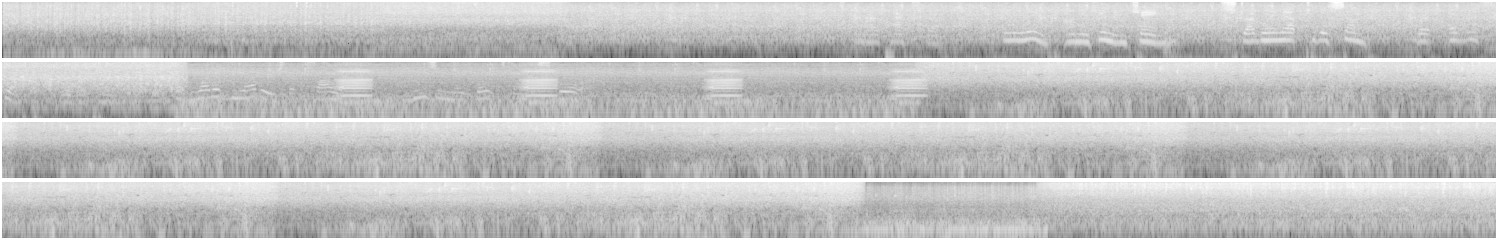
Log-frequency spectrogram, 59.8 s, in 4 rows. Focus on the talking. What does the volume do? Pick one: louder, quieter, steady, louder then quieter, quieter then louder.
quieter.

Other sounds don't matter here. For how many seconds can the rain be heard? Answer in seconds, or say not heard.
60 s.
